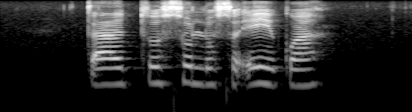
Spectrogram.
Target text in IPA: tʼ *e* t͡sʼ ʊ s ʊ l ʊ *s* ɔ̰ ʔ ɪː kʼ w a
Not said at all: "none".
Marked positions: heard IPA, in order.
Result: a, s

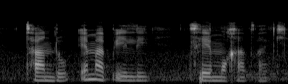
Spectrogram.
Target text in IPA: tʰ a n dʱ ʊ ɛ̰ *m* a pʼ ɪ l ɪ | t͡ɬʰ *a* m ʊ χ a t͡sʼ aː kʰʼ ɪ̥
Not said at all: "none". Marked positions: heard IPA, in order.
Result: m, ɛ

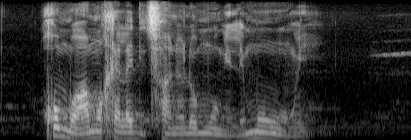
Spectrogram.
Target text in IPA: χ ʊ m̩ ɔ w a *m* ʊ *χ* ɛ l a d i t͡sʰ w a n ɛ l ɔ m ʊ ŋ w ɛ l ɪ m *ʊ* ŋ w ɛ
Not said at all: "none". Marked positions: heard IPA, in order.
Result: m, χ, ʊː

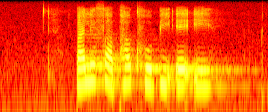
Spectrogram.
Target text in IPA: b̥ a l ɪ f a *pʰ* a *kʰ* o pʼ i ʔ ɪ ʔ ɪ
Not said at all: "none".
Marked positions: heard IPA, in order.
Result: pʰ, kʰ

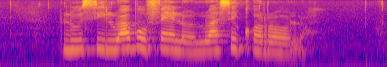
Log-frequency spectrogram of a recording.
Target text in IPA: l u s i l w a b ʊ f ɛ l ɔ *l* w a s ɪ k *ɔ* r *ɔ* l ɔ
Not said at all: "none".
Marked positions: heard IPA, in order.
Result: l, ɔ, ɔː

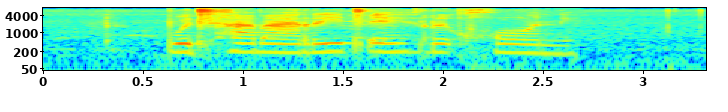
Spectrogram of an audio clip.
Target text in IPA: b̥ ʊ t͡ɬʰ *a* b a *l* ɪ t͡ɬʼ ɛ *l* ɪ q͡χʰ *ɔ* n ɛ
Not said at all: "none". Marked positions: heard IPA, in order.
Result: a, r, r, ɔː

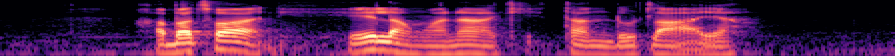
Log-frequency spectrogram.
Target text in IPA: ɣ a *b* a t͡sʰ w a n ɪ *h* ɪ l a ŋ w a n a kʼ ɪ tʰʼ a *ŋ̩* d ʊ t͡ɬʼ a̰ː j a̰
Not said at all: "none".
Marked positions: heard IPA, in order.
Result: b, h, n̩

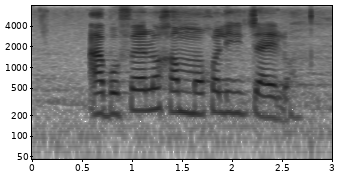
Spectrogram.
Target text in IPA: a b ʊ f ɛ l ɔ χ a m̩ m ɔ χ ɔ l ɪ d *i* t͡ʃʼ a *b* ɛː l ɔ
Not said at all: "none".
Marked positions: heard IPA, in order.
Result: i, none

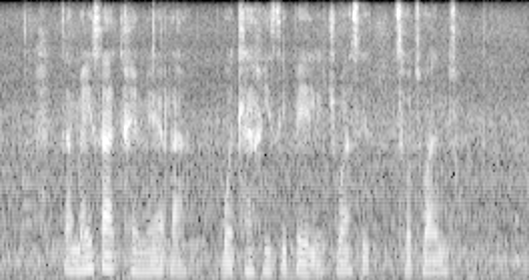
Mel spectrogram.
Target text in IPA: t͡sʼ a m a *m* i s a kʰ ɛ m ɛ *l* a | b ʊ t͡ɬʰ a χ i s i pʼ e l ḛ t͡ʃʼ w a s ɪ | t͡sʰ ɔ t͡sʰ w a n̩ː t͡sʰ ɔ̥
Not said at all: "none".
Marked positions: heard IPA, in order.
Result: none, r

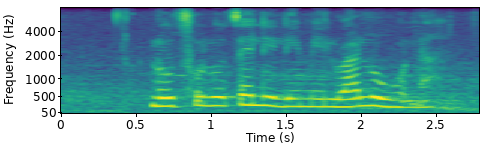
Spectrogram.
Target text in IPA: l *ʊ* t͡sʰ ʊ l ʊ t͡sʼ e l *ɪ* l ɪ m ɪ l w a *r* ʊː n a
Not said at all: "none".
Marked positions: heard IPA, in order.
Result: ʊ, ɪ, l

